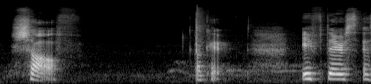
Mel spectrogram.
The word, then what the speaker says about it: Schaf: If there's an S, C and an H, then you pronounce it like sh. For example, Schaf.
